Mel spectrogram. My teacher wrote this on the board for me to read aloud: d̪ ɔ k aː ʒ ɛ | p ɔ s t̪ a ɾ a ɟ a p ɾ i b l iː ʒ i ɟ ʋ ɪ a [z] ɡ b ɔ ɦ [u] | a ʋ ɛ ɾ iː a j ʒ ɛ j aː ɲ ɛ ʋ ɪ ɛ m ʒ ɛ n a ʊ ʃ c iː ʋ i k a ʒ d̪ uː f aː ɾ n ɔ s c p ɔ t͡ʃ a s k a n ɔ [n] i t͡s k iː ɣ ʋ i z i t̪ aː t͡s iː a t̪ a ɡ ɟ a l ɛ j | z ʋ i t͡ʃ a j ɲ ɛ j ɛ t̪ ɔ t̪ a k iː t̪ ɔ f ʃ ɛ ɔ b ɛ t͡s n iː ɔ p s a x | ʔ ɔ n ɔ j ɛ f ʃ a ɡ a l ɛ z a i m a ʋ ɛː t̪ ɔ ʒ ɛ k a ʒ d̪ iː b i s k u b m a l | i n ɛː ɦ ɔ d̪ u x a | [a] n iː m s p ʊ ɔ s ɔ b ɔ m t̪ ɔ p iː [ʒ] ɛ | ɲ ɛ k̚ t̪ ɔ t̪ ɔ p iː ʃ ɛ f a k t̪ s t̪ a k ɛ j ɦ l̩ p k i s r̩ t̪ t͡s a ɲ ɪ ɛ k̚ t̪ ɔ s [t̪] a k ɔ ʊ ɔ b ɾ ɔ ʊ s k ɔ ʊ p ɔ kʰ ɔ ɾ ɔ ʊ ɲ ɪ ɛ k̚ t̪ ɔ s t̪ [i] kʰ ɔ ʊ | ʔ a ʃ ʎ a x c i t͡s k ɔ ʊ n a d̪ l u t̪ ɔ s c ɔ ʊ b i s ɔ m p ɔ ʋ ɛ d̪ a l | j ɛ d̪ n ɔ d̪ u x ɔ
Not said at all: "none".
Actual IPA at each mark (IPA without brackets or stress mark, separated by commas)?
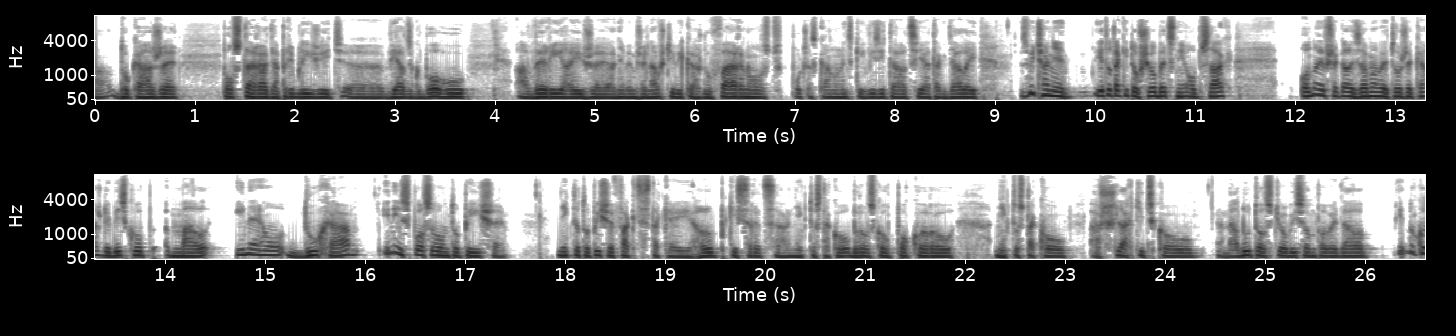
d͡z, u, n, i, ʃ, t̪, a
